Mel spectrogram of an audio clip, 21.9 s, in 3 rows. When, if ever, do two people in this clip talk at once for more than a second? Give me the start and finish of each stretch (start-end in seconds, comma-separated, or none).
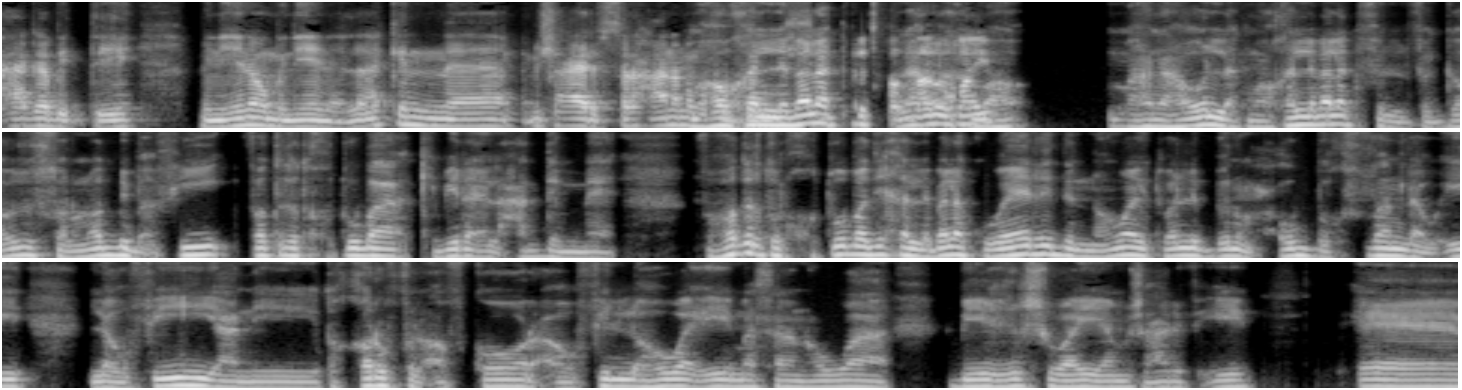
3.4-5.0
